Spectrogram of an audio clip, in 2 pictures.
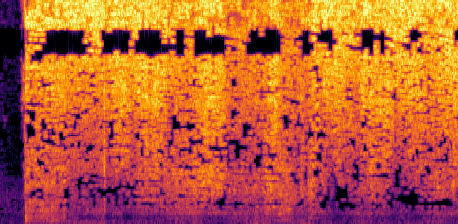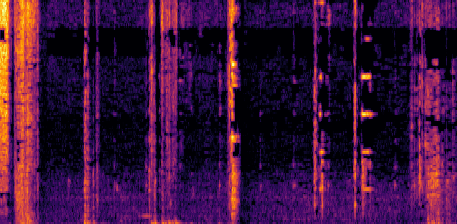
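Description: Steady loud hiss of water spraying into a stainless steel sink, cutting off suddenly about six seconds in. Then a few scattered sharp knocks and clicks.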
